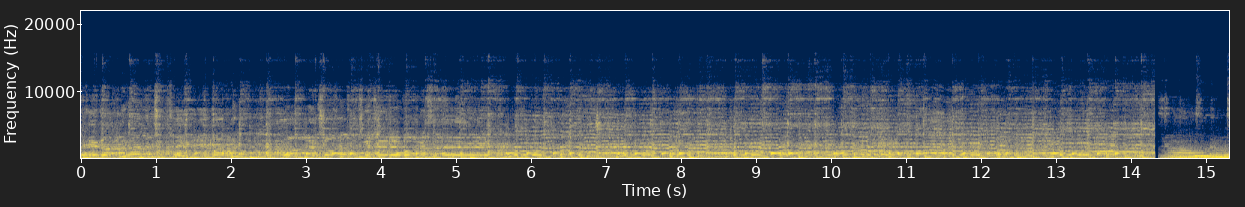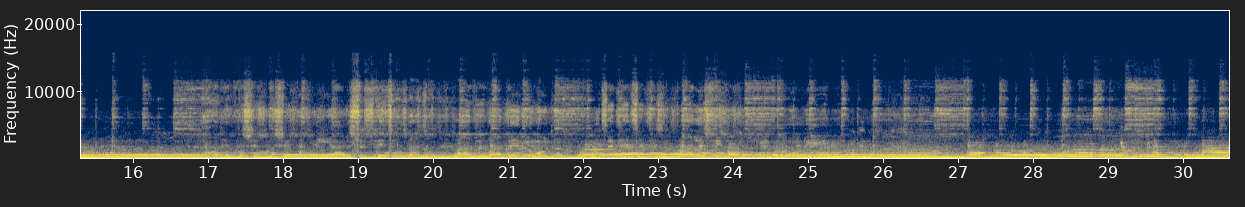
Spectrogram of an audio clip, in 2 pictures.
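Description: Loud live band music over a PA system with a crowd, a fast, steady dance beat for the first half. About halfway through it cuts off abruptly and a different passage follows, with held chords and a singer.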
